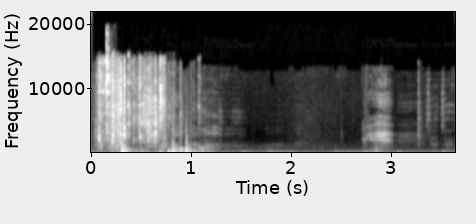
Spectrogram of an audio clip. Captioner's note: Uijoo and Yongnam's surprised breaths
